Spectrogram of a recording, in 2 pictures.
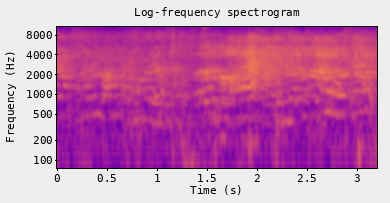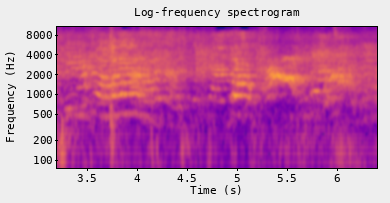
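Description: Several young children's voices chattering and calling out at once, high-pitched and overlapping, the babble of children at play.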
